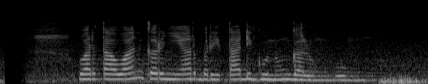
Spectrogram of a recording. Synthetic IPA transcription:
wart̪awankərɲiarbəɾit̪adiɡunʊŋɡaluŋɡʊŋ

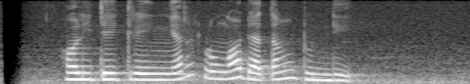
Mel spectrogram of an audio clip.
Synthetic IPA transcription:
holideɡɾeŋərluŋɔɖa̤t̪əŋɖ̪̥unde

